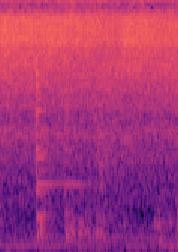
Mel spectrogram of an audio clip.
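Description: Pancetta and onions cook in a pan, giving a soft, steady sizzle with a couple of faint stirring clicks, quiet and without talk.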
